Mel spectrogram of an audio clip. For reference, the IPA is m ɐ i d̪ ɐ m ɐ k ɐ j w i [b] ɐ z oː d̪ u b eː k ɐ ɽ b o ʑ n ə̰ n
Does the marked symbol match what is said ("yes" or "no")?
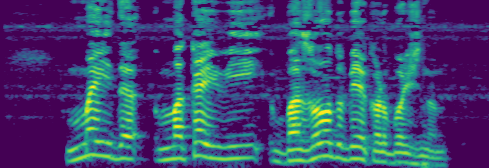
yes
